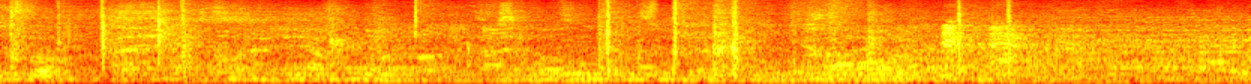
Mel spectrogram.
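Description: Indistinct chatter of several people greeting one another, with irregular sharp taps and slaps scattered throughout.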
